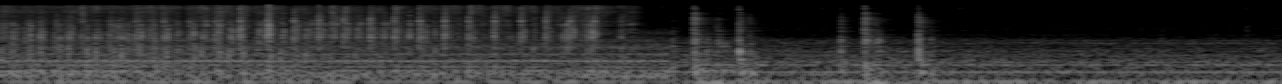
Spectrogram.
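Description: A metal spoon stirring milk in a saucepan, clicking and scraping rapidly against the pot, stopping suddenly a little past halfway. After that come only a few scattered light clicks.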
